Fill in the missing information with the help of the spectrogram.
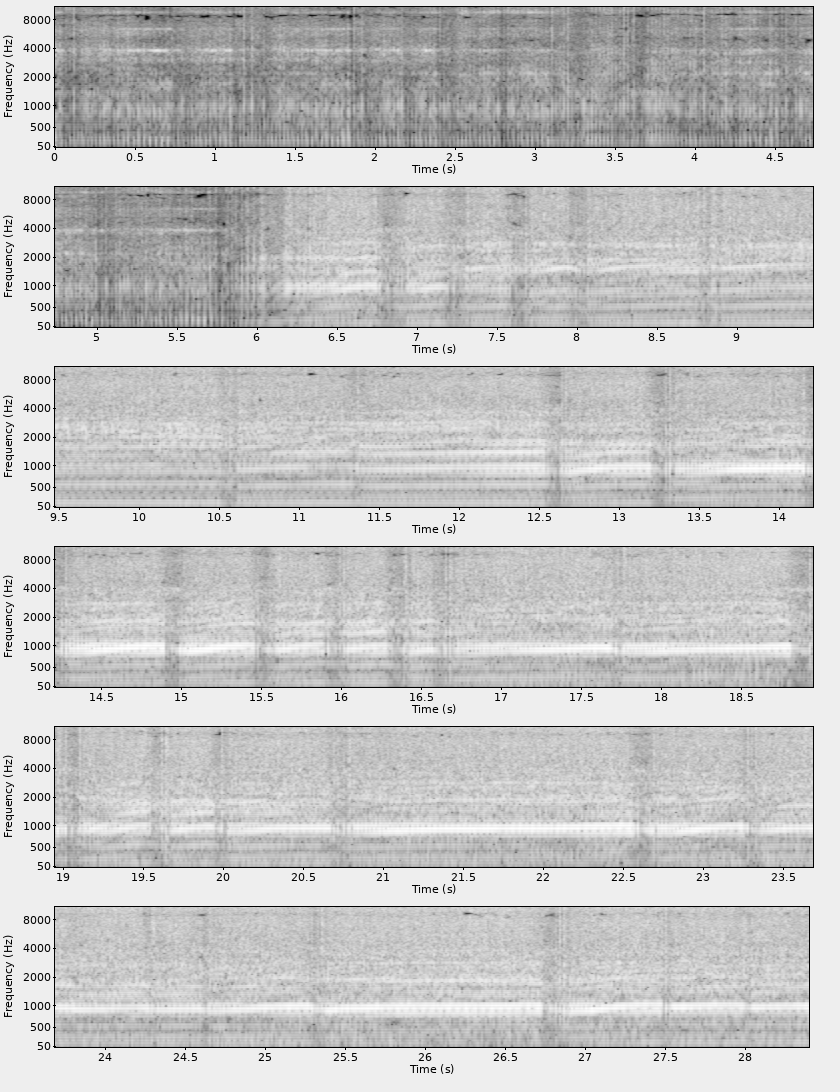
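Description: Large Stihl two-stroke chainsaw ripping lengthwise through a big hardwood log. After about six quieter seconds it revs sharply to full throttle, then runs hard in the cut, its pitch dipping and recovering again and again as the chain loads in the wood.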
